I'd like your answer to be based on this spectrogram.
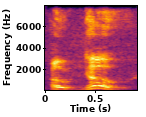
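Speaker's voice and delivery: loud gasped exclamation; gasping. Acted. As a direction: gasp it out in dismay. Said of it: "gasped Mister Body".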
